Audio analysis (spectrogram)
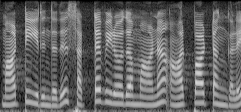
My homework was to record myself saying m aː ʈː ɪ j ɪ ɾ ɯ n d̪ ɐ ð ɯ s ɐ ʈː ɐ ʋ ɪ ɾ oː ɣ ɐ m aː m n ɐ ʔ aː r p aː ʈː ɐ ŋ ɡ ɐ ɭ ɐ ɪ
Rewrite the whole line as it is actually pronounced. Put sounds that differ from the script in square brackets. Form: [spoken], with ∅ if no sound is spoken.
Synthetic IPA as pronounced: m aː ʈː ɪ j ɪ ɾ ɯ n d̪ ɐ ð ɯ s ɐ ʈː ɐ ʋ ɪ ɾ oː [ð] ɐ m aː [∅] n ɐ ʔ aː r p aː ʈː ɐ ŋ ɡ ɐ ɭ ɐ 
